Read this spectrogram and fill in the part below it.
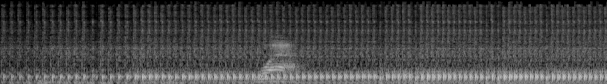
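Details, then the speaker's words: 1960s Honda ED250 DC-only generator, likely not run in years, just started by pull with choke then choke off: a quick, even single-cylinder putter holding a steady pace without misses or knocks; normal running. "all little Honda's running there we go there we go look at that"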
